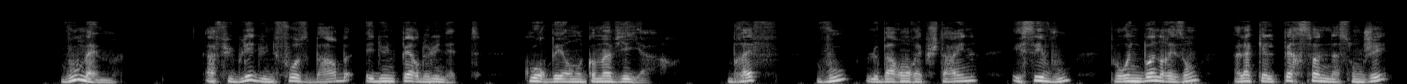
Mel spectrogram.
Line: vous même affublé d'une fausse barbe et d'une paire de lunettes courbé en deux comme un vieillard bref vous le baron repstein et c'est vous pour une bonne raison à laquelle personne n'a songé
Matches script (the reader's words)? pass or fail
fail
